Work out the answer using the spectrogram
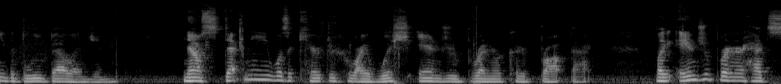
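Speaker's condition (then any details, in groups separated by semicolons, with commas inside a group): No condition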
